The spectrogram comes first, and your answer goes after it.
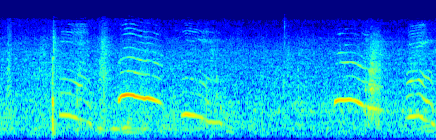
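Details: Baby monkey Leo crying and begging its mother for milk: about six clear tonal whines in four seconds, each arching up and then sliding down, some short and some drawn out, over a quiet background.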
